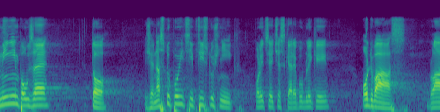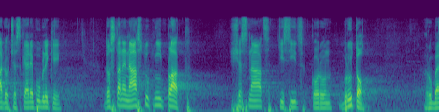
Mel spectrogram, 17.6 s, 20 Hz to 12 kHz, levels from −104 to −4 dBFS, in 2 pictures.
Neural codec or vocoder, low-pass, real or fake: none; 7.2 kHz; real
